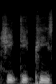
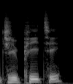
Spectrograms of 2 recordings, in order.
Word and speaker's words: GPT: come you love chat GTP so much GTP isn't it GPT no GTP CH GPT GPT G oh yeah you're right GPT see I've been saying it wrong all this time GPT um yeah so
